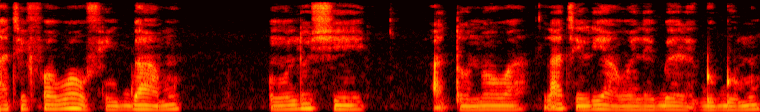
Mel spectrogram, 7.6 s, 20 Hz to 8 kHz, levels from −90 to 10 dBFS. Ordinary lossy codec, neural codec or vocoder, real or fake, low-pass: none; none; real; 7.2 kHz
